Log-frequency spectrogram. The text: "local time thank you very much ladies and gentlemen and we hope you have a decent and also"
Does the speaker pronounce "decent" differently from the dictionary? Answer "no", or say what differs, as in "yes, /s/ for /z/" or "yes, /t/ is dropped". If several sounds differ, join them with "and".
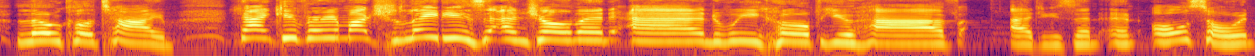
yes, /t/ is dropped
